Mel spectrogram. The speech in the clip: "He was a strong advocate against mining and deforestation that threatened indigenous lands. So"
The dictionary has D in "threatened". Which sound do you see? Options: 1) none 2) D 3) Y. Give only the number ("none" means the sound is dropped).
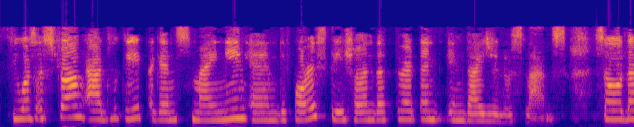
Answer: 2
